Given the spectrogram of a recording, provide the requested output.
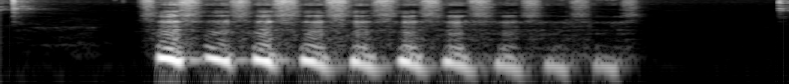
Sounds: Laughter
